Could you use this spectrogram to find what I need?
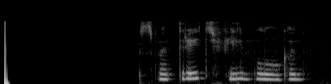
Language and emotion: Russian, neutral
